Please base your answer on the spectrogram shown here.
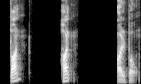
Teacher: Åben Å-lyd udtales næsten som et åbent O. · Term: Kort Å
